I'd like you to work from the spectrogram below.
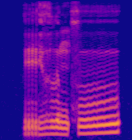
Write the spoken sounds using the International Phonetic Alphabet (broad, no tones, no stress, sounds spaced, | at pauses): rʲ o̤ l u ŋ x uː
